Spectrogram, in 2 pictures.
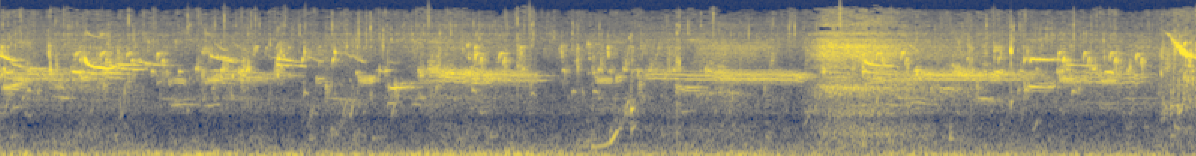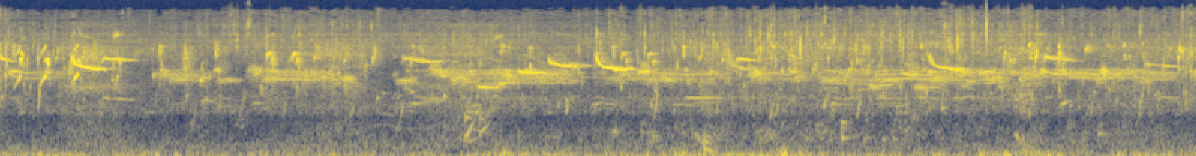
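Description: Many birds chirping and calling over a steady low rumble, with a brief rush of noise about six seconds in.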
